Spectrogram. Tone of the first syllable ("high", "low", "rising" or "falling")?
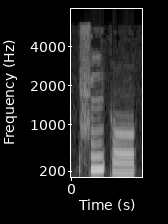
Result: high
